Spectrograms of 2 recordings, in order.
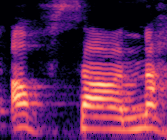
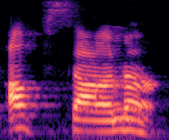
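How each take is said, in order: First: अफसाना ending "-nah", with sounded "h"; as written. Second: अफसाना ending open "-naa", no "h"; as spoken. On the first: Teacher reading out the spelling, अफसाना as "af-saa-nah". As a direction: end अफसाना on an audible "h". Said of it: "ये लिखा हुआ क्या". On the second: Teacher showing everyday speech, अफसाना as "af-saa-naa". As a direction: leave the "h" off अफसाना. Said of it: "हम लोग बोलते हैं". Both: Shown as a demonstration.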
